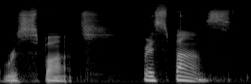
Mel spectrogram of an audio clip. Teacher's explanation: in the word response in American English, the second sound is the ah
